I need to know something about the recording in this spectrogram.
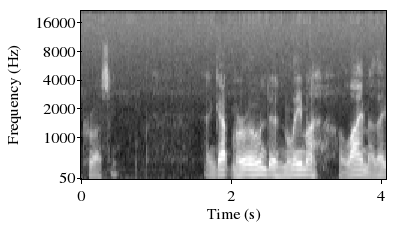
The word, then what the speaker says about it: Lima: Almost got killed in a railroad crossing, and got marooned in Lima, they pronounce it, Ohio, overnight in a motel, which when you're on your honeymoon isn't the worst event.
